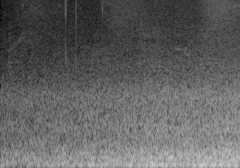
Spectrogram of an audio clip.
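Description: Low rumble of a passing vehicle, growing steadily louder.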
